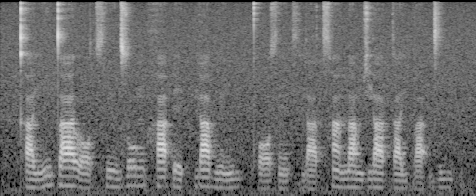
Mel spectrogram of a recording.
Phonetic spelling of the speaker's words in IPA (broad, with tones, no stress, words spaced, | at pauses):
kʰa˨˩j ĩ˧t̪a˧ lɔ˨˩t͡sʰĩ˧d͡zo˦ŋ ha˦ʔe˨ʔpja˦ bẽ˥˧ŋi˦ʔpʰɔ˧ sẽ˨˩t͡sʰja˨˩t͡sʰã˥˧ n̪a˥˧mɕja˥˧ ka˧jba˨ʔd͡zi˦ʔ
